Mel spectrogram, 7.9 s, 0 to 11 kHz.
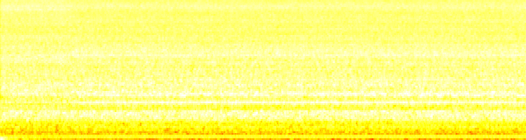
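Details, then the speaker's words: Voxelab Aquila 3D printer's stock 60x10mm power supply fan, heard after the hot-end and motherboard fans were swapped to quieter 40mm fans: a steady airy whoosh with a low hum when it kicks in; a loud PSU fan, to be replaced with a silent 60x10mm 12V fan. "what's happening is once the psu fan needs to turn on to cool down the psu it is extremely loud or i guess more noticeable because the other two fans were already so loud together it wasn't so bad but now it's actually quite noticeable"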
